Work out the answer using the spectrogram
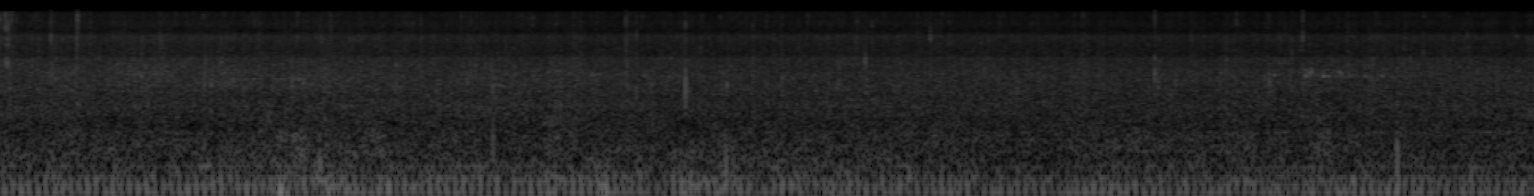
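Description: Steady rain falling on the pond and the bankside brush: an even hiss with scattered sharp ticks of single drops.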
